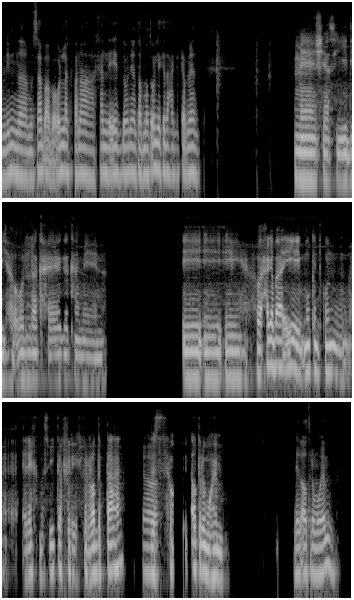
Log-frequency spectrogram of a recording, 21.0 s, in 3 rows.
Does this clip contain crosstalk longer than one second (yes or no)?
no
